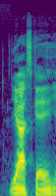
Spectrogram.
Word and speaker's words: Yasuke: It's called, you correct me on how to pronounce it, Yusuke? – Yasuke. Yasuke's trash, but okay.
